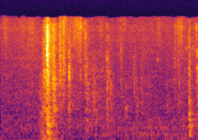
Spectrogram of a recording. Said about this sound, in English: The great convenience of this office is the fact that it goes right into my bedroom. See? Oh. Yeah, I'm going to open the door.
